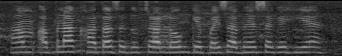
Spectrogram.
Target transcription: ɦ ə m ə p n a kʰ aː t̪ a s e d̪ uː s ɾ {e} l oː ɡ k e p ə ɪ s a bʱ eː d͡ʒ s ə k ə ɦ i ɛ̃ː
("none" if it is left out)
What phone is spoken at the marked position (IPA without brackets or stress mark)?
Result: a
